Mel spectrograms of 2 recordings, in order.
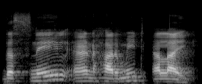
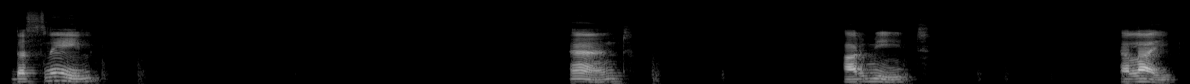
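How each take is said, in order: First: Said in the usual way. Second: Word by word with long pauses; slow dictation. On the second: Shown as a demonstration. Teacher dictating the answer to students, slow word by word. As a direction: spell out each word slowly so students can write it. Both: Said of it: "তাহলে আমরা এটা কিভাবে লিখবো?".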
